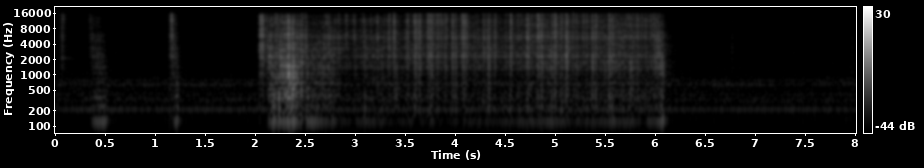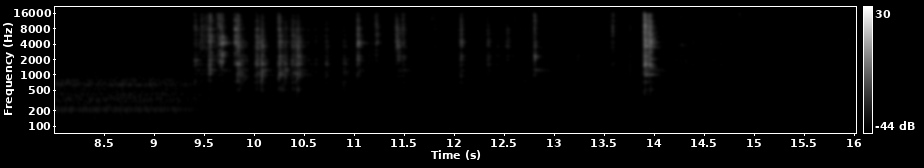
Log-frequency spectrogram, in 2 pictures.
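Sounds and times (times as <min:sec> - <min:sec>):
arc welding crackling: 0:00.0 - 0:01.4, 0:02.0 - 0:08.0.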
